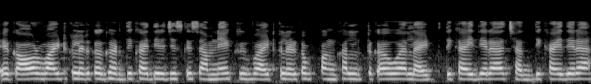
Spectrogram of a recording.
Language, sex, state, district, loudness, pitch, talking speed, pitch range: Hindi, female, Himachal Pradesh, Shimla, -14 LUFS, 255 Hz, 285 wpm, 245-260 Hz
